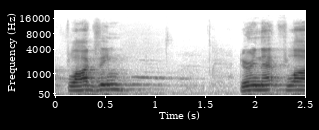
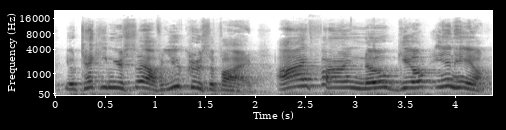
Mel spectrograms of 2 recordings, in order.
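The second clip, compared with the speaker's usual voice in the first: higher and louder, slowing at the end; exasperated outburst; 8 semitones higher, 5 dB louder than usual. Acted. Pilate fed up with the priests, loud and exasperated. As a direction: throw it back at them.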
